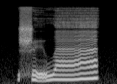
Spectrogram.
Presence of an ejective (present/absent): absent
